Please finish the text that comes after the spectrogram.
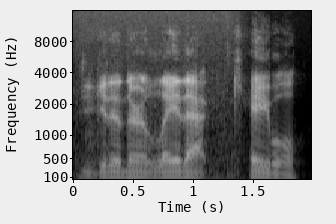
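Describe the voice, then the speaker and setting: Bright, forceful man chatting on a podcast. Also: fairly low pitch, little pitch movement, a little fast, clear, resonant tone. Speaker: podcast host. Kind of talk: casual podcast chat.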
